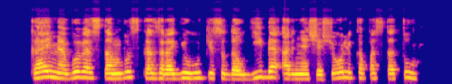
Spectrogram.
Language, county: Lithuanian, Klaipėda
